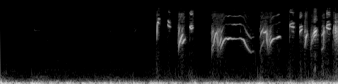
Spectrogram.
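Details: European goldfinch song outdoors: following a quiet start, clear whistled slurred notes mixed with rapid high twitters, over low background noise.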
